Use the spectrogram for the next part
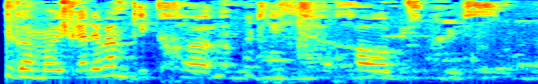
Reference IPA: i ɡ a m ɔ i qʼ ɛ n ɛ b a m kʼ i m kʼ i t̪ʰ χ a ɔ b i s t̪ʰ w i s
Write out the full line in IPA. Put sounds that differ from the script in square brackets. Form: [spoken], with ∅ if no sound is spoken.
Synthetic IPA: i ɡ a m ɔ i qʼ ɛ n ɛ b a m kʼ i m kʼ i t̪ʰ χ a ɔ b i s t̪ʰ w i s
